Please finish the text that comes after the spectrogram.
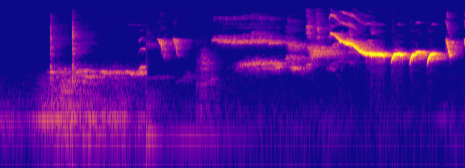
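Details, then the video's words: White-rumped shama song played as a lure to draw other shamas into full singing and widen their repertoire: soft scratchy notes and a level whistle, a pause, then loud descending slurred whistles in quick succession. "PANCINGAN Murai batu untuk MEMIKAT murai lain AGAR GACOR dan TAMBAH ISIAN"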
